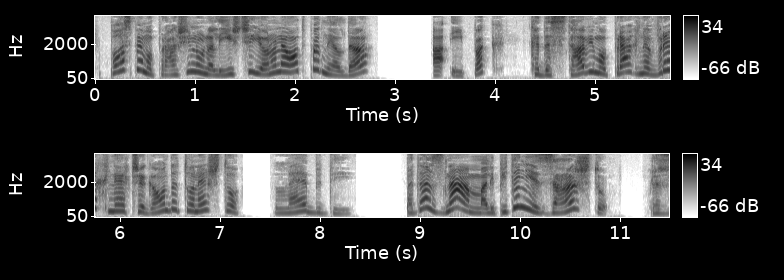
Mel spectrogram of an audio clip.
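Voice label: serbian female character voice; voice demos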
